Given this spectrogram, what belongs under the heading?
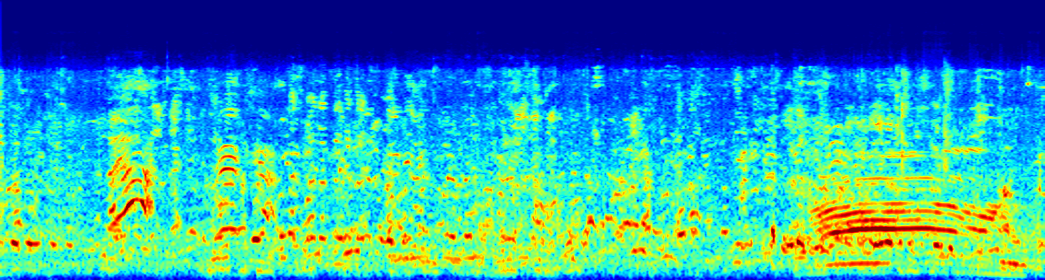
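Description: A pregnant Friesian dairy cow moos at a cattle market, with a short low call early and a longer, loud moo near the end, amid steady crowd chatter and haggling voices.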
